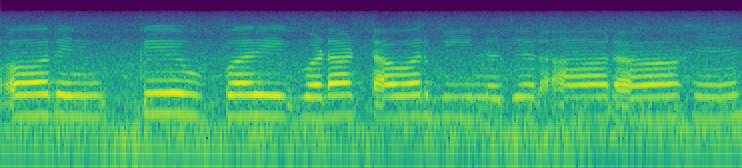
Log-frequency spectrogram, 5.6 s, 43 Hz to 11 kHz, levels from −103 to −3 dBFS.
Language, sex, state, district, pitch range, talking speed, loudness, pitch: Hindi, female, Rajasthan, Jaisalmer, 225-240 Hz, 120 wpm, -14 LUFS, 235 Hz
